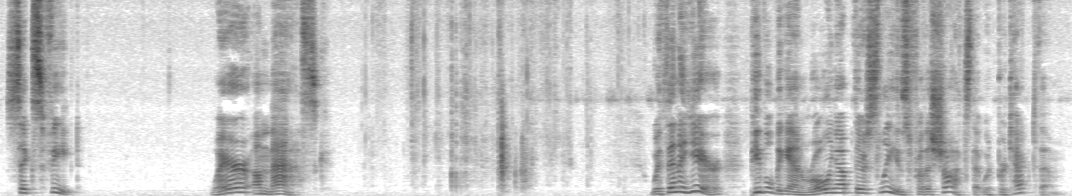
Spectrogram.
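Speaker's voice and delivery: gentle, expressive picture-book reading; story narration. A narrator's reading. Narrator reading a children's book to young listeners, gently expressive. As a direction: read it like a bedtime story to kids.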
